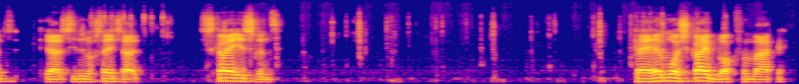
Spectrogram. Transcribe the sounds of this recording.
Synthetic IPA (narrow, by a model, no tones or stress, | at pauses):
t | jadətsitənɔχsteːtsœɥt | skajislənt | kanjəɦɪəlˠmoːjskajblɔkfɔnmaːkə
